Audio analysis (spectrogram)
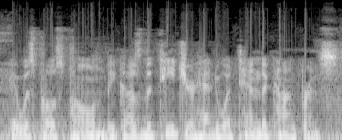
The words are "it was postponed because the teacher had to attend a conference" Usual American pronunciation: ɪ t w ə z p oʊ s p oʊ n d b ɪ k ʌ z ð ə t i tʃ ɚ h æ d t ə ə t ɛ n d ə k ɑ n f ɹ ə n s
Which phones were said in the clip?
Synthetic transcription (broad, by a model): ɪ t w ə z p oʊ s p oʊ n b ɪ k ʌ z ð ə t i tʃ ɚ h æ d t ə ə t ɛ n d ə k ɑ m f ɹ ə n s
